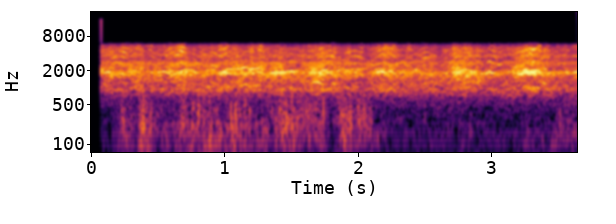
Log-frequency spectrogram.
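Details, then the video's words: Huge flock of migrating geese near Crestline, Kansas, by an old cemetery on 14 January 2011: a dense, continuous chorus of overlapping nasal honks with no gaps, plus bursts of low rumbling noise. "Mass Geese Migration"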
